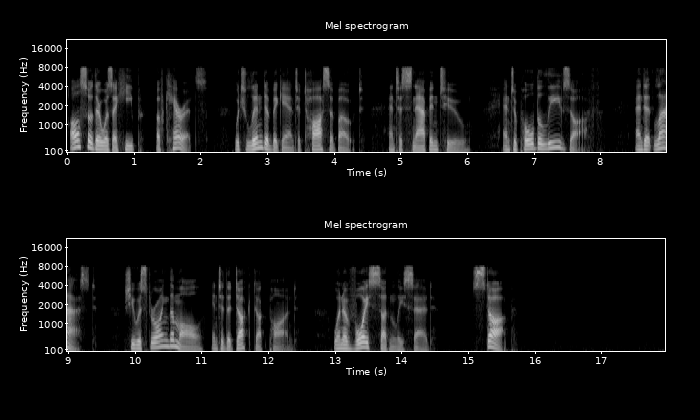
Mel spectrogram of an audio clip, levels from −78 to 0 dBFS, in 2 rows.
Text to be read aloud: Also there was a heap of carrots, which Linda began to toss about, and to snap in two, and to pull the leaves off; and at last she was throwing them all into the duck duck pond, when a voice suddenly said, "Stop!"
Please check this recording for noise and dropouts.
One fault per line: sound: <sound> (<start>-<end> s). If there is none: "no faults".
no faults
